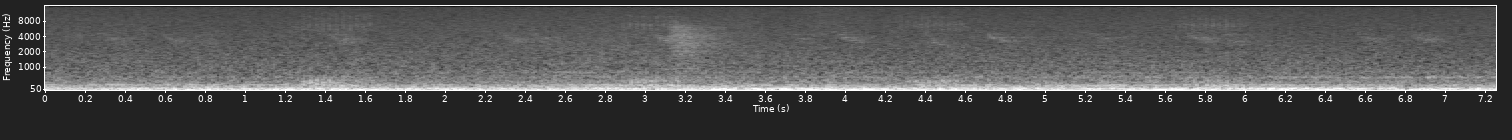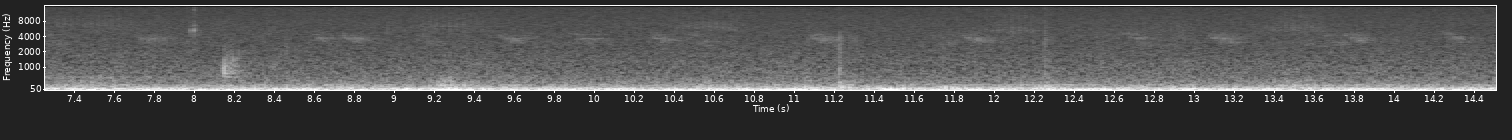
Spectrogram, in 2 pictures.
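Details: Purring of Heidi, an elderly adopted shelter cat, while being massaged in June 2021: an unbroken deep droning purr, with occasional light clicks and rubbing noises over the low hum.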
